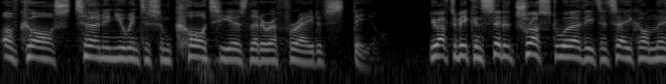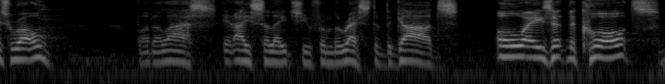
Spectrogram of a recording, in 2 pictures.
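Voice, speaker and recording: Game role: battle-worn mercenary played by a man, loyal and brooding, voice pitched a bit high. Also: moderate pace, natural voice. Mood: reflective. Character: gruff, battle-worn male mercenary master of arms, guilt-ridden, loyal. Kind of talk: video game dialogue acting.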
